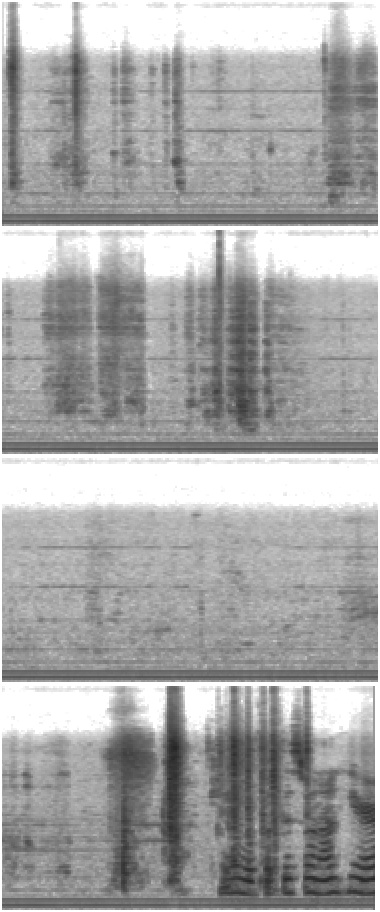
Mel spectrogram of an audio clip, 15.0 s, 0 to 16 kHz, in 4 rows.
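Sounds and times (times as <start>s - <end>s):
low steady hum: 0.0s - 15.0s
fiberboard pieces rubbing: 3.2s - 6.7s.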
